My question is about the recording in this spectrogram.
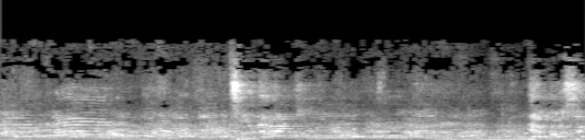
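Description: Church praise music: held bass notes sustained under voices singing and calling out, with the congregation joining in.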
